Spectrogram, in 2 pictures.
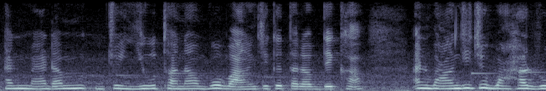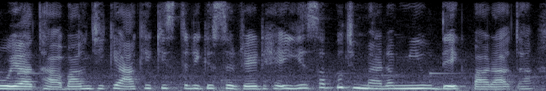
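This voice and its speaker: High-voiced woman narrating a story. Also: steady tone, normal speed, mellow, slight background noise. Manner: rambling, lots of fillers. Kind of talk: casual fan-fiction story narration. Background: faint music.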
